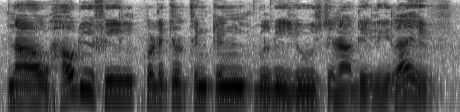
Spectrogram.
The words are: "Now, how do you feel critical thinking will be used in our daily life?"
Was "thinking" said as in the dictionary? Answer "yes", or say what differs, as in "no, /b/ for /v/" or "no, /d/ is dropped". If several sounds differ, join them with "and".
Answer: no, /t/ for /θ/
